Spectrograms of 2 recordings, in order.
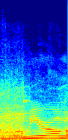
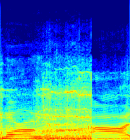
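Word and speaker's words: Mörön: We have finished dinner, and we're at the Murong or Morong. It's actually pronounced Morong.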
